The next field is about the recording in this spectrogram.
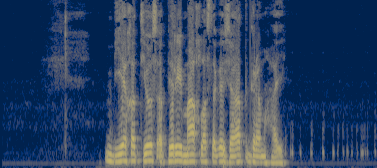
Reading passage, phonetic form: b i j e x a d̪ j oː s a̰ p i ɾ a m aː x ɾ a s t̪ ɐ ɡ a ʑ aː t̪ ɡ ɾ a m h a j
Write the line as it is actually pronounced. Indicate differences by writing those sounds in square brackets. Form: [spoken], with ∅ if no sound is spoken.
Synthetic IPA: b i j e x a [t̪] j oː s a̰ p i ɾ [i] m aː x [l] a s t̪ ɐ ɡ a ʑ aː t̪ ɡ ɾ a m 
